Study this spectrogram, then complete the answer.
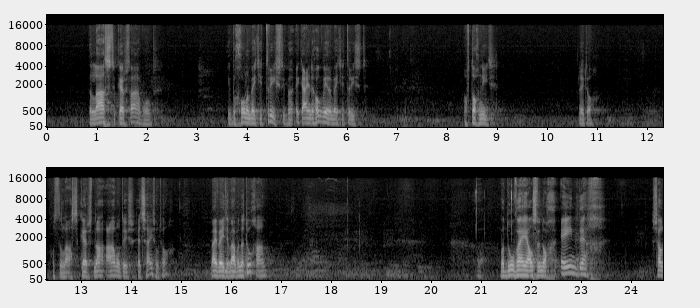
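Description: A man speaks calmly into a microphone, in short phrases with pauses, in a room with a slight echo.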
